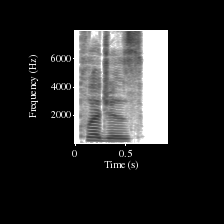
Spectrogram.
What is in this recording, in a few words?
"pledges", US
